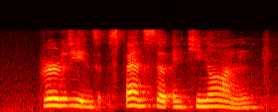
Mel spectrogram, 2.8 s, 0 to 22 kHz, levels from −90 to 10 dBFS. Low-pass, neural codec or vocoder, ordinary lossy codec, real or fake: 7.2 kHz; codec, 16 kHz in and 24 kHz out, 0.6 kbps, FocalCodec, streaming, 2048 codes; none; fake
